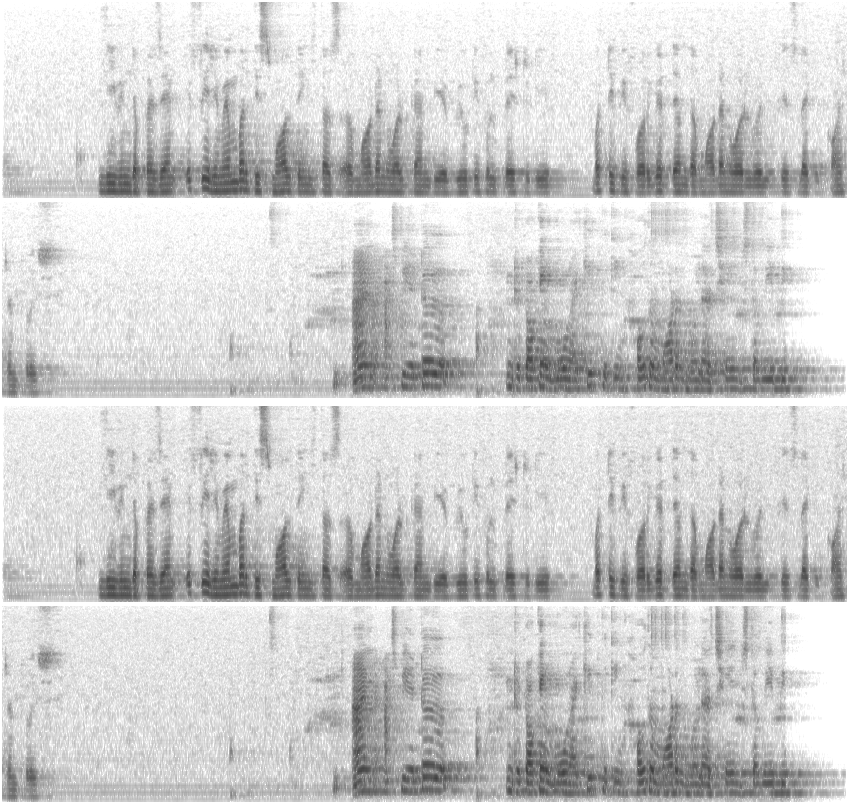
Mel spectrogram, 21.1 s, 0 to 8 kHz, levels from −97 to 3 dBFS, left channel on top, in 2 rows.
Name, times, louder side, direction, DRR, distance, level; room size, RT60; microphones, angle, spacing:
voice 1, 1.2-6.9 7.4-10.1 10.4-11.2, right 2 dB, 25° right, 16 dB, 0.8 m, -33 dB
voice 2, 14.7-16.2 16.9-20.4, right 2 dB, 50° right, 6 dB, 2.5 m, -31 dB
29.0 x 19.0 x 9.0 m, 1.1 s
head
